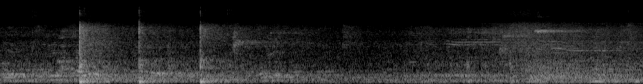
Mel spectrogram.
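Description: A basketball bounced three times on the court floor, about two-thirds of a second apart: the free-throw shooter's dribbles before the shot. Crowd voices run underneath.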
